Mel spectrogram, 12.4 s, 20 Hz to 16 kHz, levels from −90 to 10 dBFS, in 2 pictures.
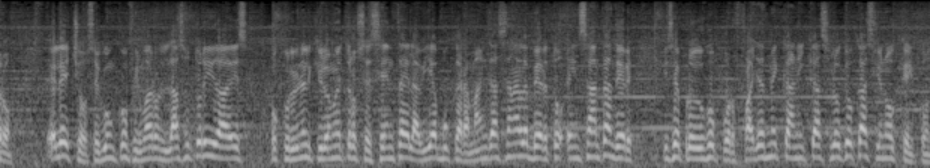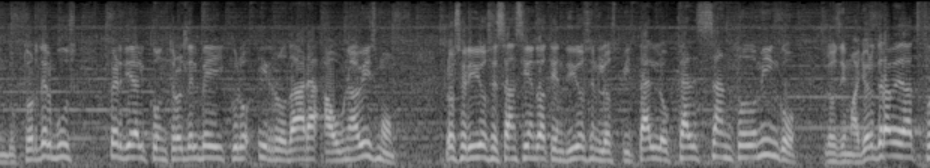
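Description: Wrong sample rate, throughout the clip: the samples are played back faster than they were captured, with no conversion, so everything runs 1.45 times too fast and sits 6.45 semitones high. That ratio fits audio recorded at 22 kHz being played at 32 kHz.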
